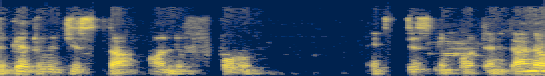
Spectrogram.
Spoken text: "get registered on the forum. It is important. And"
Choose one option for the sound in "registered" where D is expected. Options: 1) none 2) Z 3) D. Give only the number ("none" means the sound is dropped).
1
